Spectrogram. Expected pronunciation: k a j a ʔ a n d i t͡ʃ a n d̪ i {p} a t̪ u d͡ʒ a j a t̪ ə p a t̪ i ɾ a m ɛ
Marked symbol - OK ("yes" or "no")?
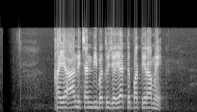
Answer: no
